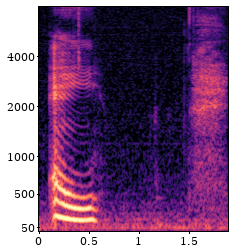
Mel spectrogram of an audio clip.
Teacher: this is a diphthong a double vowel sound the shape the mouth makes changes from the beginning of the sound to the end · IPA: eɪ, /eɪ/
